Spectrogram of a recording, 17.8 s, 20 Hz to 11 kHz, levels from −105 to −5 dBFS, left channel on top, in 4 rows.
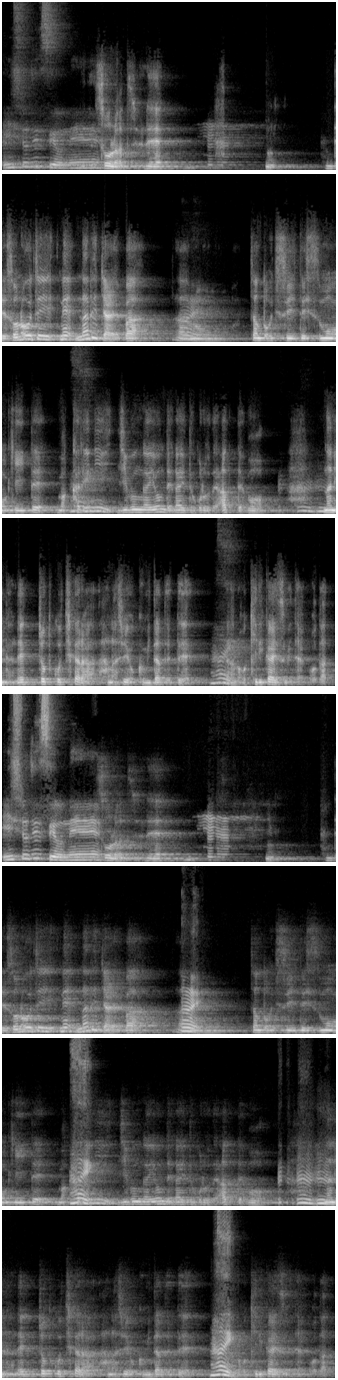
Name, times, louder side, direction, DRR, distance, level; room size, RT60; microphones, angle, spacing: voice 1, 0.0-1.4 2.4-3.0 6.8-7.1 9.8-10.1 12.8-13.3 16.1-16.5, right 8 dB, 80° right, 16 dB, 0.3 m, -31 dB
voice 2, 1.2-2.2 2.8-3.0 3.5-3.7 4.3-6.4 6.7-7.3 7.8-12.4 12.7-15.9 16.3-17.7, left 5 dB, 45° left, 13 dB, 0.3 m, -29 dB
9.2 x 4.1 x 6.8 m, 1.4 s
head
